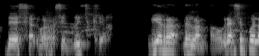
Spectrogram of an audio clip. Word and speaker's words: Blitzkrieg: No sé ni siquiera pronunciarlo. Blitzkrieg, debe ser algo así, Blitzkrieg.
